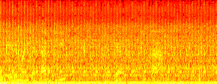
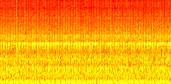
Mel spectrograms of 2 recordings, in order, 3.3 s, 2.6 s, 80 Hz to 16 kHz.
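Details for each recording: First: Chevrolet Trooper diesel, original engine 20 years never opened, before rebuild: fairly even idle clatter about 220 beats a minute, still smooth, but smoking from lower exhaust even cold and losing power when hot; due for overhaul. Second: Chevrolet Trooper diesel after engine rebuild, warm at 75°C with thermostat fitted: even steady idle clatter, no misses, knocks or surging; smooth and crisp, no visible smoke.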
